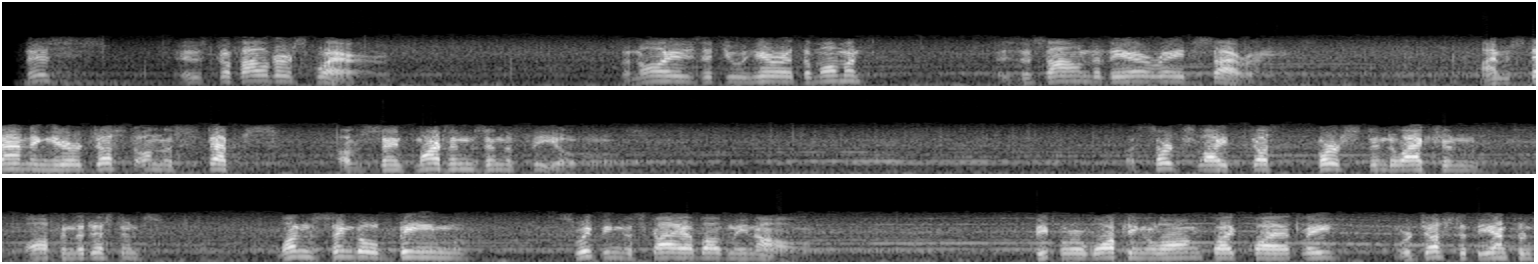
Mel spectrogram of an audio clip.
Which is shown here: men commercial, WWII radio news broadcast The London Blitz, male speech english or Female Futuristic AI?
WWII radio news broadcast The London Blitz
